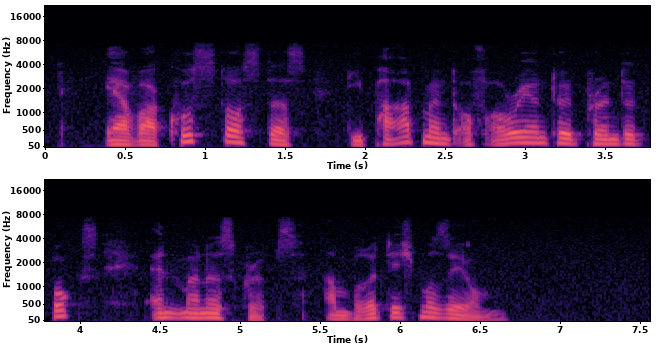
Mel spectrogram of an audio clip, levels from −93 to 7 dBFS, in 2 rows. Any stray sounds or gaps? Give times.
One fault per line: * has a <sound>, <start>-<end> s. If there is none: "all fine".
all fine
